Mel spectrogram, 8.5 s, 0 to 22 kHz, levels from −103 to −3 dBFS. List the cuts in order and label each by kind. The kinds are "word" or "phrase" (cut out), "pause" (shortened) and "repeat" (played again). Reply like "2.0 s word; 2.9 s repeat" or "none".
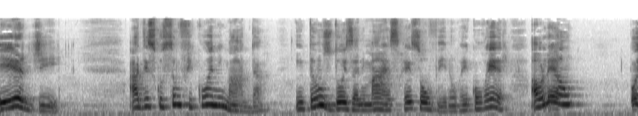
none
